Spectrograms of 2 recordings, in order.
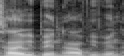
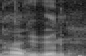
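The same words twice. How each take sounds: First: Loud cheerful greeting. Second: Said in the usual way. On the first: Acted. Dad's repeated greeting, loud.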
